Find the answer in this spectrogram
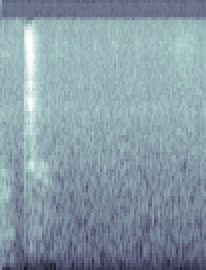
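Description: A woman's brief muttered word with a soft hiss at the very start, then near silence: room tone.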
